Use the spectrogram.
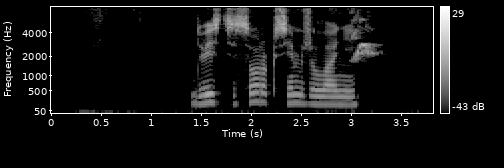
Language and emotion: Russian, neutral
